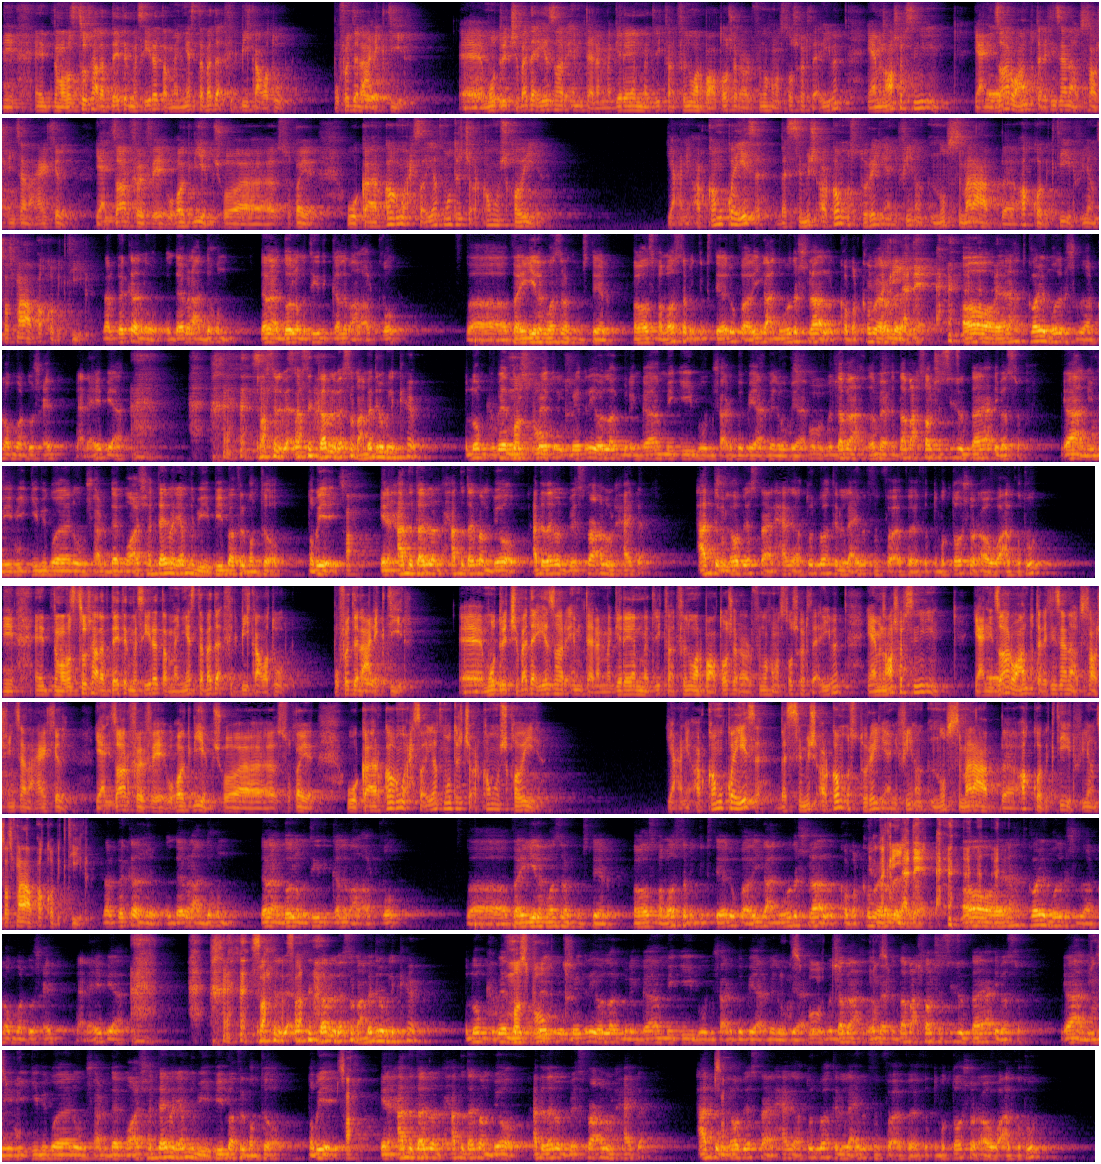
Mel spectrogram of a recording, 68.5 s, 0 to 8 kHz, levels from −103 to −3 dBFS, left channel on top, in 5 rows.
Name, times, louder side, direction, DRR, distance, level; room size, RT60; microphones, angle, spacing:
voice 1, 0.0-3.5 4.1-5.0 5.7-11.7 12.1-14.5 14.9-20.5 22.0-28.4 38.3-39.5 42.7-43.1 43.5-44.5 44.8-45.2 47.4-48.0 51.0-51.6 52.0-52.1 54.7-55.1, right 5 dB, 70° right, 9 dB, 1.6 m, -27 dB
voice 2, 5.8-6.3 12.3-12.5 28.7-30.3 30.7-32.4 33.2-38.8 39.4-42.7 44.3-46.4 46.9-53.9 54.4-58.3 58.7-59.1 59.6-62.9 63.5-67.8, left 2 dB, 50° left, 8 dB, 1.6 m, -25 dB
25.0 x 11.5 x 9.7 m, 1.2 s
head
